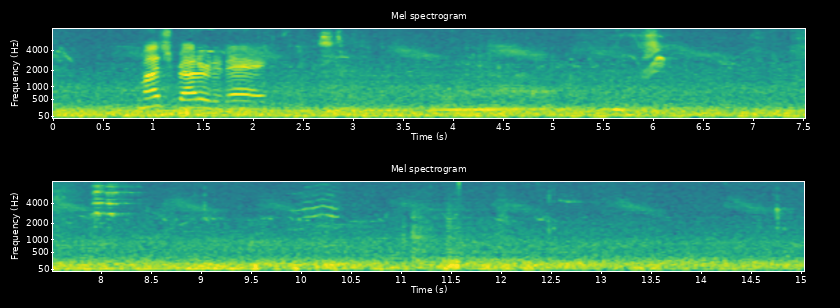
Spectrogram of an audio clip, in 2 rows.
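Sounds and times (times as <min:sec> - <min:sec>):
faint bird chirps: 0:04.4 - 0:06.8, 0:07.5 - 0:11.2.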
